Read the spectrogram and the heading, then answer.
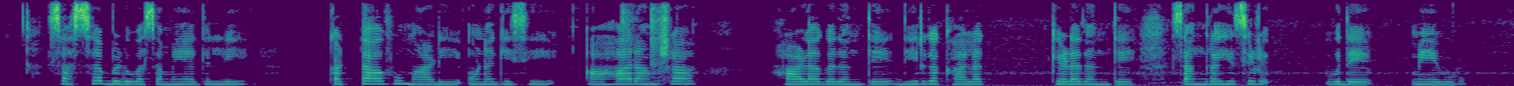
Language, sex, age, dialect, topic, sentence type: Kannada, female, 25-30, Mysore Kannada, agriculture, statement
